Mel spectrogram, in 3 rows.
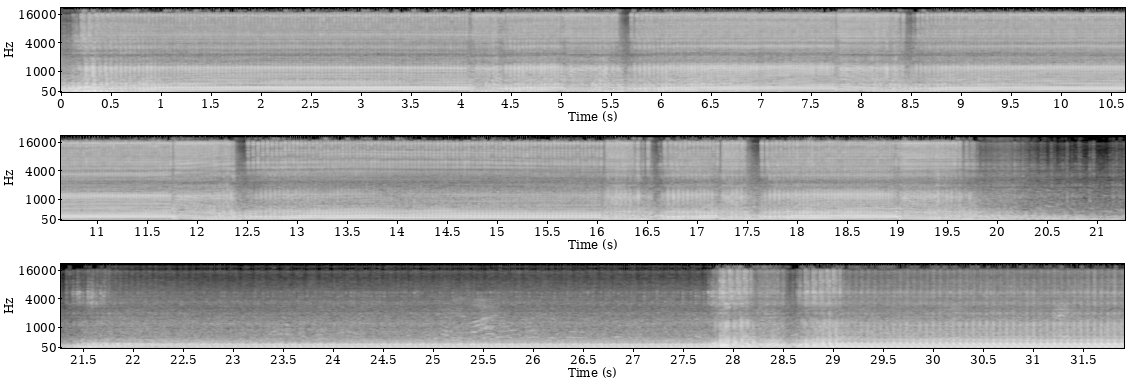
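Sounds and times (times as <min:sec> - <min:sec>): engine revving through exhaust: 0:00.0 - 0:31.9.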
